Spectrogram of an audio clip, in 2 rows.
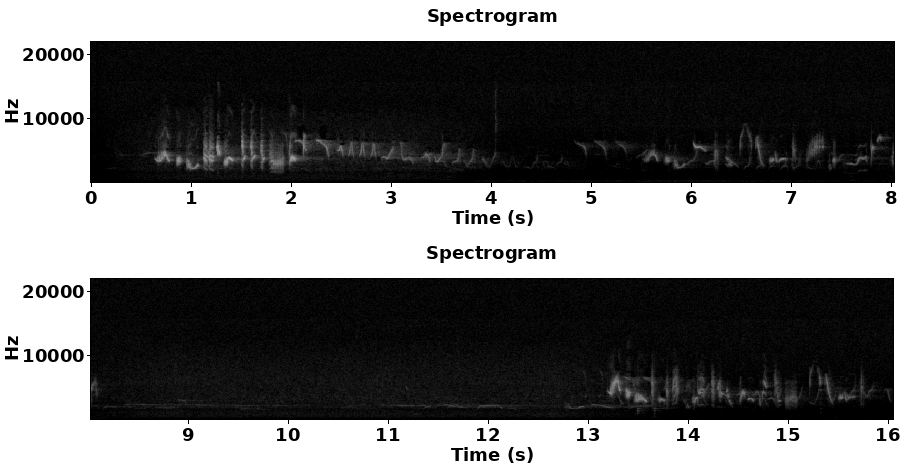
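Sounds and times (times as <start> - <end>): bird chirping and twittering: 0.6 - 3.8, 11.1 - 15.8.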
